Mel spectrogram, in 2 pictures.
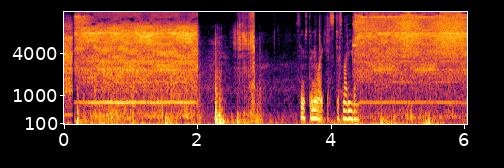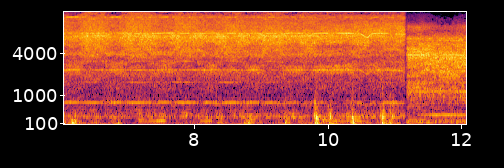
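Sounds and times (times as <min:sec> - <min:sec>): drill motor whine: 0:00.0 - 0:02.0, 0:04.4 - 0:12.0
sanding pad rubbing hiss: 0:04.6 - 0:11.2.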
